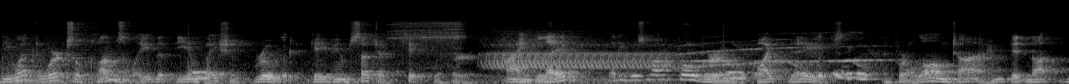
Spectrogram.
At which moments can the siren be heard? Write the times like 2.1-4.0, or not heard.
4.8-9.0.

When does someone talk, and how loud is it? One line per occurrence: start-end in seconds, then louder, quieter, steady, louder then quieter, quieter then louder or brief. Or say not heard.
0.0-10.6 steady.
